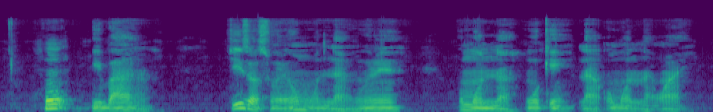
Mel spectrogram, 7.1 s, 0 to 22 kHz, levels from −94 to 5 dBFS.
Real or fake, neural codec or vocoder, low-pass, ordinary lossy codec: real; none; 10.8 kHz; AAC, 48 kbps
